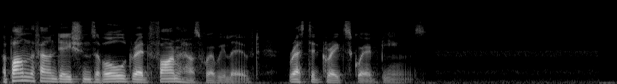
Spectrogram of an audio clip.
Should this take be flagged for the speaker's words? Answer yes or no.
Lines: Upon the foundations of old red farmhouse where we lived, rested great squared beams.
no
